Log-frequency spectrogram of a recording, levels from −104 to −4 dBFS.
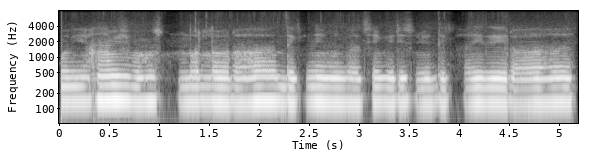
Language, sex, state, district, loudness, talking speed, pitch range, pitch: Hindi, male, Bihar, Jamui, -15 LUFS, 160 wpm, 130-135 Hz, 130 Hz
